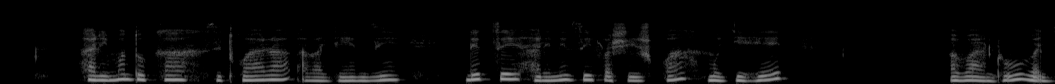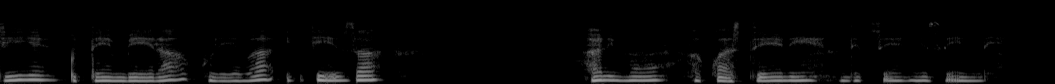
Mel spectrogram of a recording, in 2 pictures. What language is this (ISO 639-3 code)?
kin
